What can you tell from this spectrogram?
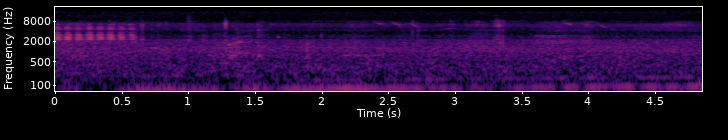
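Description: Quiet outdoor ambience with faint high bird chirps, scattered a few times; a fast, even, repeating trill stops less than a second in.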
